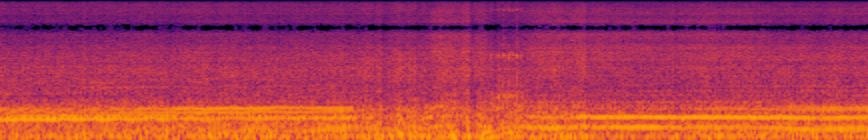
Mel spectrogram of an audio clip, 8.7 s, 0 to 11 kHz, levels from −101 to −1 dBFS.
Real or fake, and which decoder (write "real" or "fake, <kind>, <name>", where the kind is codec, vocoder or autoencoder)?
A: fake, vocoder, BigVGAN v2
